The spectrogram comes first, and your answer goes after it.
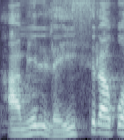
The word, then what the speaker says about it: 아밀레이스: 소화효소들 이름이 원래 침에 들어있는 건 아밀라아제였는데 지금은 아밀레이스라고 하고 있죠. 이거는 07년 개정 때 바뀌었으니까요. 벌써 한 20년 가까이 됐네요. 바뀐 지가. 철자는 어떨까요? 그대로예요. 아밀레이즈. 그래서 한국어로 아밀레이스라고 써요.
